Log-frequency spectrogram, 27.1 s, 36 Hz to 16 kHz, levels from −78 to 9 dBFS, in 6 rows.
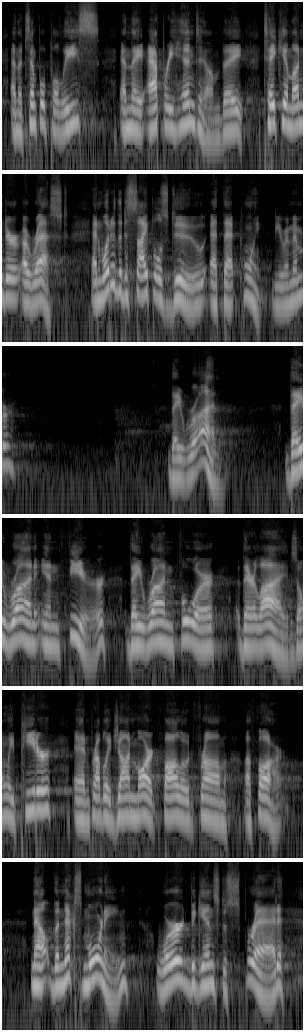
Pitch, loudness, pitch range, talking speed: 165 Hz, -24 LUFS, 150-185 Hz, 115 wpm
